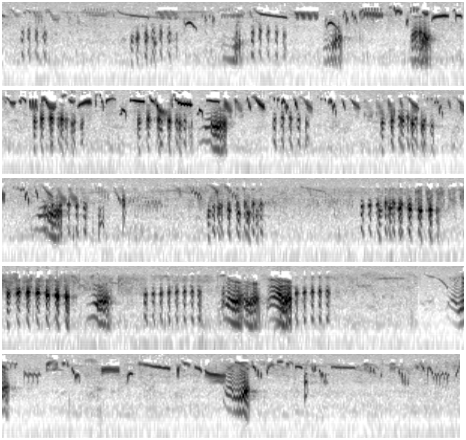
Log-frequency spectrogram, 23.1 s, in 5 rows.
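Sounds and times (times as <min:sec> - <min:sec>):
marsh frog croaking in pulsed rattling bursts: 0:00.2 - 0:00.6, 0:01.2 - 0:11.9, 0:12.8 - 0:17.2, 0:18.3 - 0:19.7, 0:20.5 - 0:21.8.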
